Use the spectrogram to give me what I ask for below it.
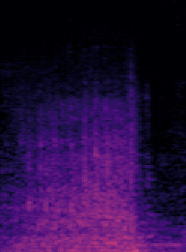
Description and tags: Sliding door sound effect I made for a video game I developed.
